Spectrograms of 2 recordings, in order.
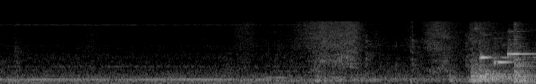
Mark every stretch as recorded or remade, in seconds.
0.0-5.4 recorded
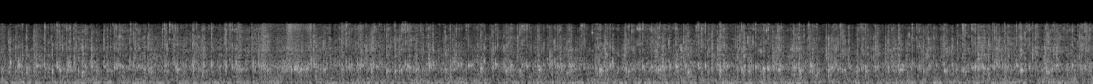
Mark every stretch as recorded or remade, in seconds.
0.0-2.6 recorded; 2.6-3.1 remade; 3.1-10.9 recorded

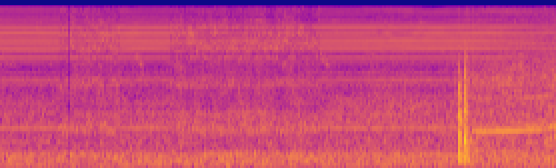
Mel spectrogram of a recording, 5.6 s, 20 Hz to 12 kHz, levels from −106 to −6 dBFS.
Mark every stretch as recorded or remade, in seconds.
0.0-0.6 recorded; 0.6-1.2 remade; 1.2-1.7 recorded; 1.7-3.2 remade; 3.2-5.6 recorded

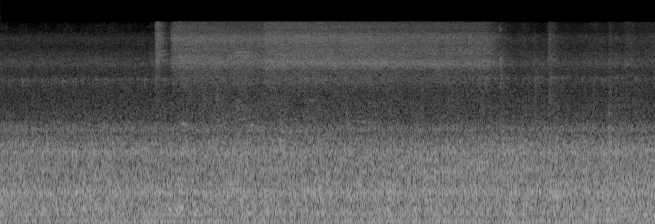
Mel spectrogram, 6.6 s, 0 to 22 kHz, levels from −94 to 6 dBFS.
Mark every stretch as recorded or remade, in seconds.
0.0-1.0 remade; 1.0-3.8 recorded; 3.8-4.3 remade; 4.3-4.9 recorded; 4.9-6.6 remade

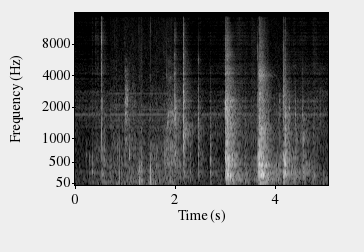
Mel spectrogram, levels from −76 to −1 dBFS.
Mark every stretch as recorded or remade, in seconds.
0.0-0.7 remade; 0.7-2.0 recorded; 2.0-3.6 remade; 3.6-4.2 recorded; 4.2-5.1 remade

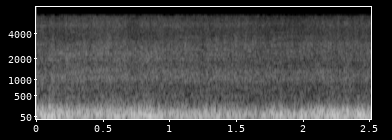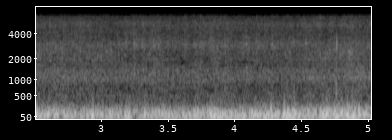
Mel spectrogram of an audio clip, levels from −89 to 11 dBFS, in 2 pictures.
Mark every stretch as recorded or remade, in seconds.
0.0-5.0 recorded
